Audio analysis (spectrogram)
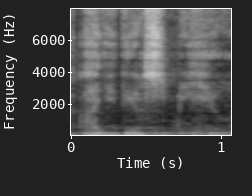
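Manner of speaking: breathy whispered Ay, Dios mío; a hushed, voiceless lament; whispered sigh. Real, not acted. Sighed aside in the sermon.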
